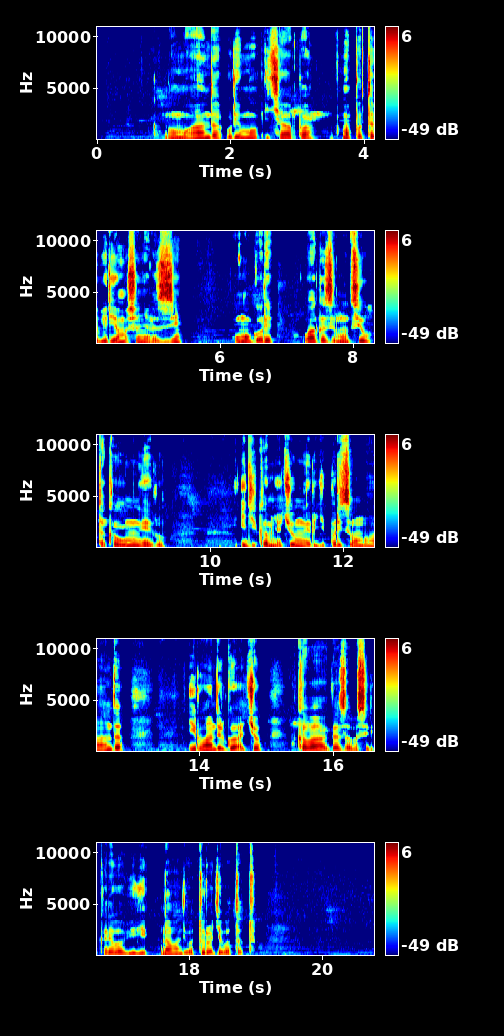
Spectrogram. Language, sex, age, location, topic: Kinyarwanda, male, 18-24, Kigali, government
